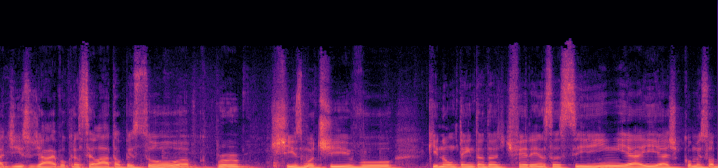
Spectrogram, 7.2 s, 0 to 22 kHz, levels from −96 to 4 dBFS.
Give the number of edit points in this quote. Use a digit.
0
